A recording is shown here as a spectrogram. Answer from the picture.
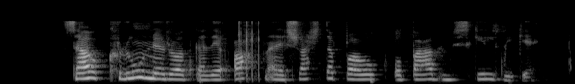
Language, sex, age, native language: Icelandic, female, 12, Icelandic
